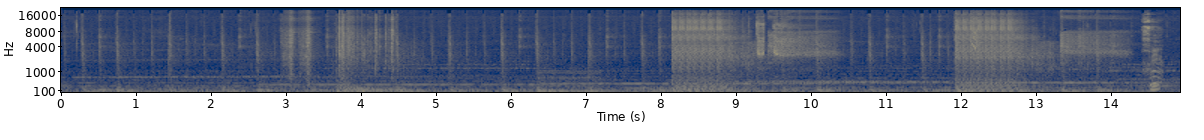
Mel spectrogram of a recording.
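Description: Rapid gunfire from an infinite-ammo weapon in the video game Quake, loud bursts of shots over busy game music and effects, with heavier volleys near the middle and end; a voice talks over parts of it.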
